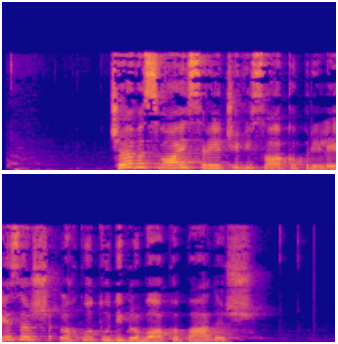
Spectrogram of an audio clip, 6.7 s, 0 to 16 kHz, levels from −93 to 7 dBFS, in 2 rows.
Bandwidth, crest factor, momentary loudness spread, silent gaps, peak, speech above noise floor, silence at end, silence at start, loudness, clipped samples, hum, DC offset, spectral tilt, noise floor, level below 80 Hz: 12 kHz; 20 dB; 14 LU; none; -2 dBFS; 45 dB; 0.85 s; 0.1 s; -20 LUFS; under 0.1%; none; under 0.1%; -2 dB/octave; -66 dBFS; -56 dBFS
